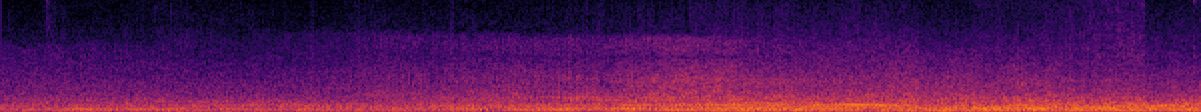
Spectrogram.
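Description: A BMW GT race car runs at speed around the Zandvoort circuit, a steady engine drone heard from a distance that swells a little louder toward the end, with no talking.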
